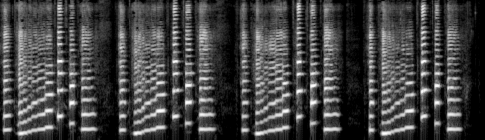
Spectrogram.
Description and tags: Free jazz style.
Recorded stereo with L over the middle of sax and R to the bell mouth.
Listen free improvisations to:
saxophone, sax, loop, soprano, melody, soprano-sax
